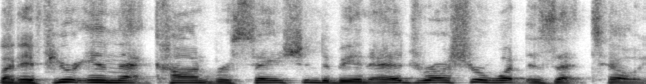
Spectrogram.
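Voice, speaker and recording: Speaking at a fairly quick pace with an American accent, the man has a dark, mellow, somewhat breathy tone. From East Central Indiana. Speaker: football recruiting analyst. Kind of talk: casual chat.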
